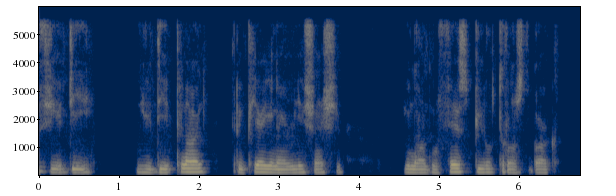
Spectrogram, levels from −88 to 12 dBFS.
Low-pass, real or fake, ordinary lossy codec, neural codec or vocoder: 5.4 kHz; fake; none; codec, 16 kHz, 2 kbps, FunCodec, trained on LibriTTS, 25 frames a second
